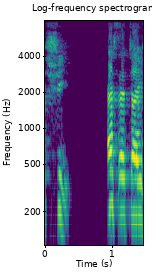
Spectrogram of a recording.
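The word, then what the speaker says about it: し: क्योंकि Japanese language में four के लिए लफज़ इस्तेमाल होता है शी। एस एच आई शी।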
